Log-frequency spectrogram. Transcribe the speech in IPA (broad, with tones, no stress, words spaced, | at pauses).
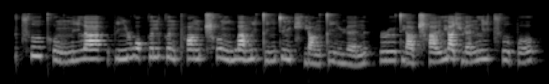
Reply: t͡sʰɹ̩˥kʰɤ˨˩ŋ n̪i˧˥lä˥ | pi˧˥ŋɻwɔ˥˩ kə˥n kə˥˩npʰɑ˥ŋ ʈ͡ʂʰɤ˥˧ŋ mwä˥˧ mi˥˩t̪i˧˥ŋ t̪y˥˩nt͡ɕʰjɑ˨˩ŋ t̪i˥˩mɥɛ˨˩˦n | ɻɻ̩˧˥t̪jä˨˩ʈ͡ʂʰa˧˥ɪ̯ ljä˥˩ɕɥɛ˧˥n li˥t͡sʰɹ̩˥˩ pɤ˧˥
